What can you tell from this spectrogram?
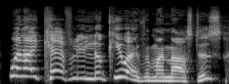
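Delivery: very high squeaky creature; high-pitched squeaky character; Gump's squeaky voice. A narrator's reading. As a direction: squeak it out, far above your own voice. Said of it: "continued the thing".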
